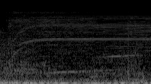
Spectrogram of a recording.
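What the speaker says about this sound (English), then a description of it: "That's a big drill." A big drill attack whirs in the fighting video game Marvel Tokon, a loud grinding mechanical whine that holds steady for a moment amid game effects, with no voices.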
